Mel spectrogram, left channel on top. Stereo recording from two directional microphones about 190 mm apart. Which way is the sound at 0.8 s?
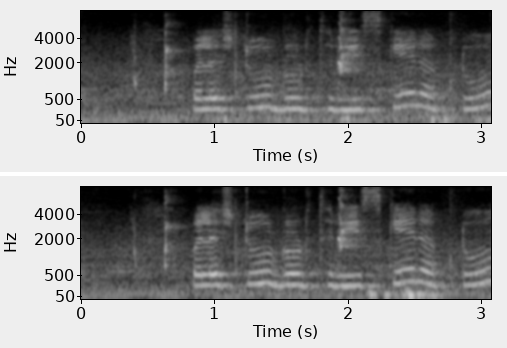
40° right (ahead or behind).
